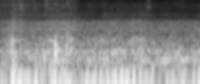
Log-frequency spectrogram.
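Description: Steady low background rumble with a faint hum, and a few faint clicks or rustles about half a second in.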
